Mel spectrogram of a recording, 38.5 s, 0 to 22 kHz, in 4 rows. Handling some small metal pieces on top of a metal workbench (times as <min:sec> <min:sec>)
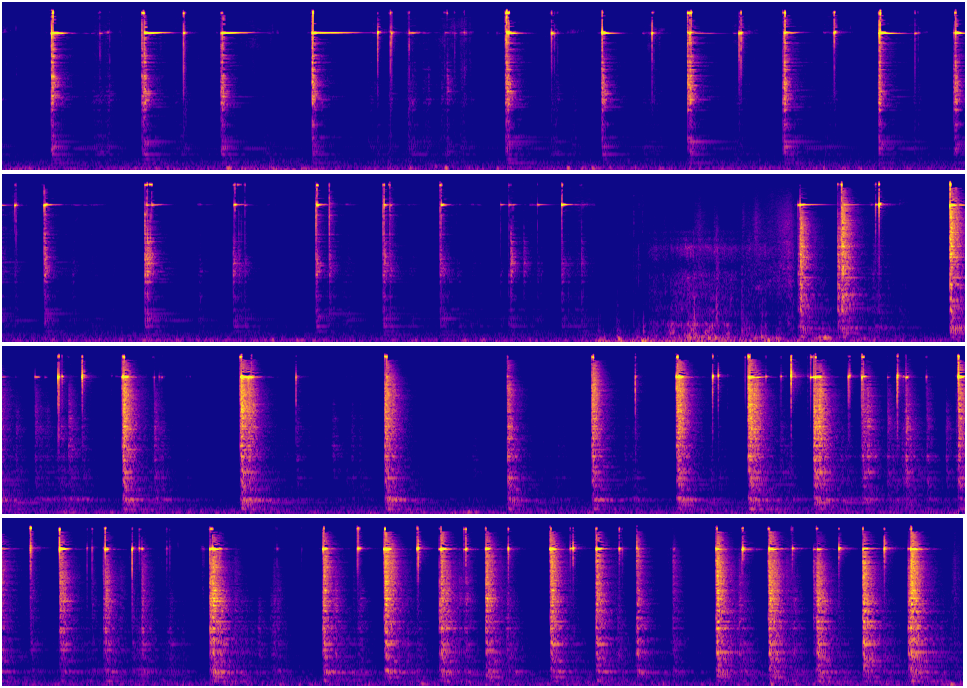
0:14.6 0:18.6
